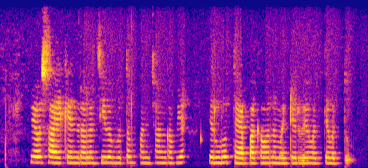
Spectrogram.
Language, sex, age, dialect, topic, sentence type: Telugu, female, 18-24, Southern, agriculture, statement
